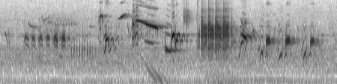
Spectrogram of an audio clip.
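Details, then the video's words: A blue mockingbird sings a varied, high-pitched run of chirps, quick trills, whistled slurs and a buzzy burst, changing phrase every second or so. "Le chant du moqueur bleu est composé de longs sifflements clairs et résonnants avec une qualité souvent flûtée."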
